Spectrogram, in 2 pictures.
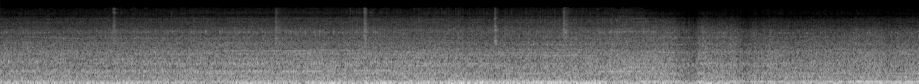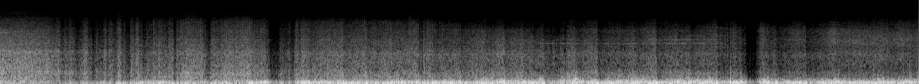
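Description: A column of farm tractors driving past, their diesel engines running steadily. About ten seconds in, the sound becomes louder and deeper as a tractor passes close.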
